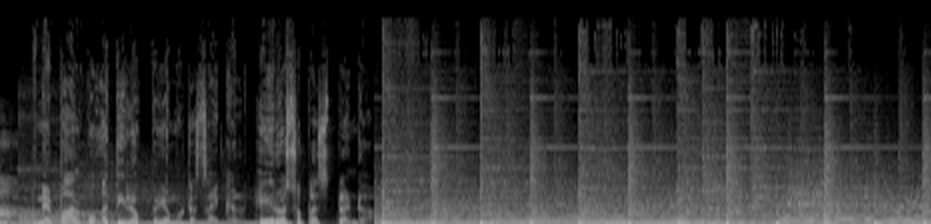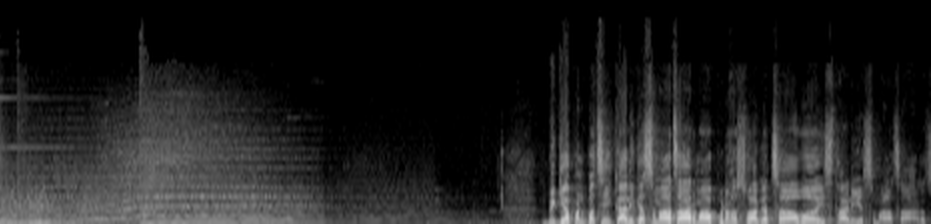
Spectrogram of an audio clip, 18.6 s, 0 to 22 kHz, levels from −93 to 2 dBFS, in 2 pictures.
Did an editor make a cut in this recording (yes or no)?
no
